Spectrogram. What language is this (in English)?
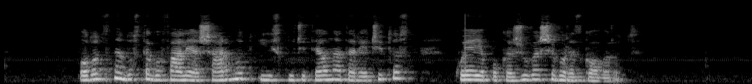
Macedonian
